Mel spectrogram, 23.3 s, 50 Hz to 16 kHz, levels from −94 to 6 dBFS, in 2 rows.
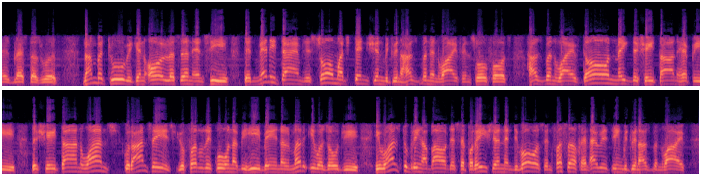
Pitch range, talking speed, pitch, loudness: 140-165 Hz, 150 wpm, 150 Hz, -20 LUFS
